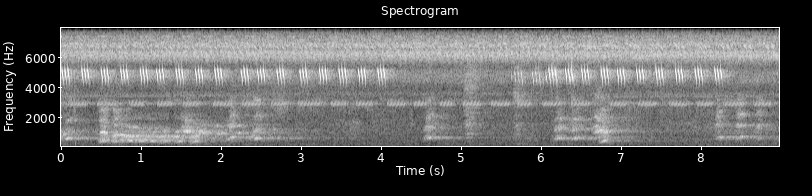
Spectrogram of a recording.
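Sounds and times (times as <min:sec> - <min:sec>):
crickets chirping: 0:00.0 - 0:08.9.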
